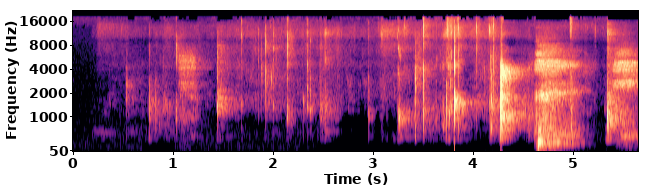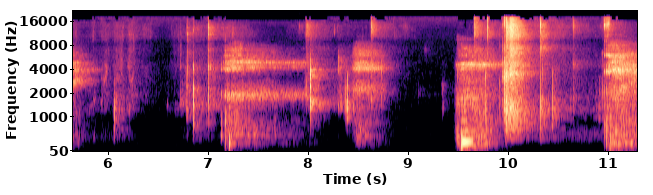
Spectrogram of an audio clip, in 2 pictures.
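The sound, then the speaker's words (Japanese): A foot massage on the calf produces faint, intermittent squishy rubbing and soft tapping noises that come in scattered bursts with short pauses between them. “それでは、足のマッサージを始めていきますね。まずは、こちらの足のふくらはぎから。”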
